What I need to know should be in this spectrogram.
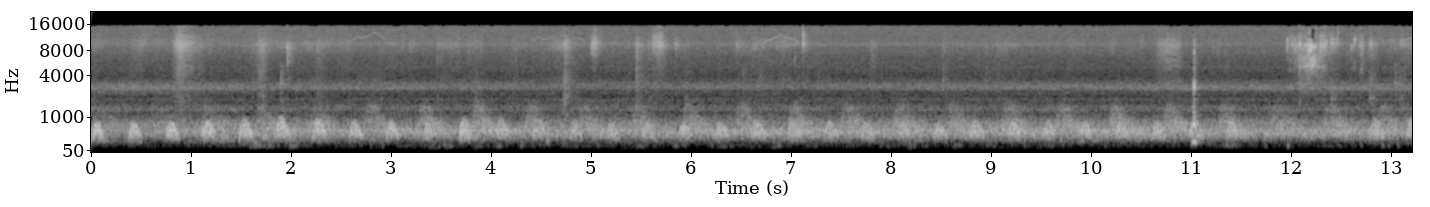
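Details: Fetal heartbeat at 12 weeks of pregnancy on a Sonoline B fetal Doppler, in the 160s a minute: rapid, regular whooshing, with baby kicking and swimming noises, probe scratches at start and end, and a dog shaking its ears midway.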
